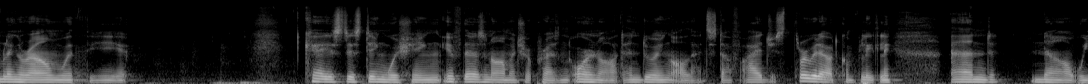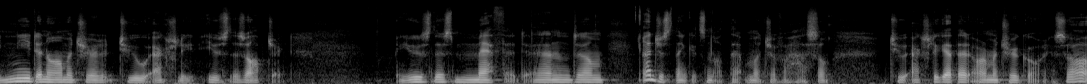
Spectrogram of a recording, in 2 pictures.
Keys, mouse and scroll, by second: 18.8-21.7 drag.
